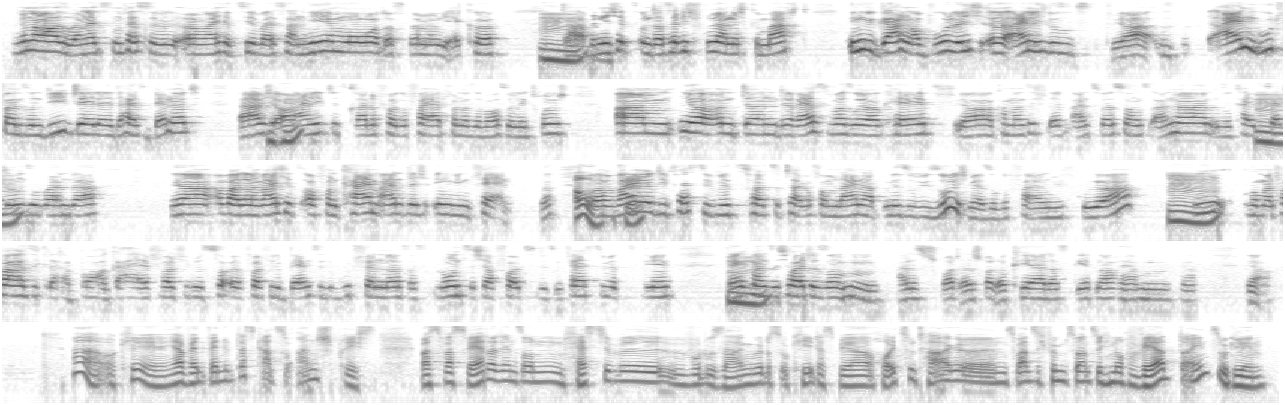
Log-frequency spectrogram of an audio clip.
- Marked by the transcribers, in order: static; tapping; other background noise; unintelligible speech; blowing; surprised: "Oh"
- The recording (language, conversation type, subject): German, podcast, Welche Musik beschreibt dich am besten?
